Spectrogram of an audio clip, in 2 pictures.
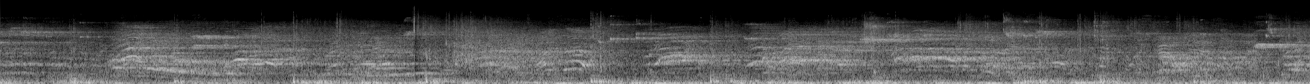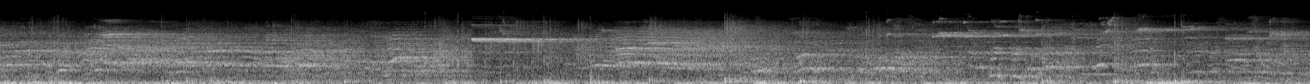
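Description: Women's voices calling and chatting, overlapping and echoing in a large sports hall, with occasional sharp thuds.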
